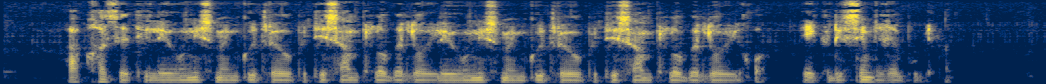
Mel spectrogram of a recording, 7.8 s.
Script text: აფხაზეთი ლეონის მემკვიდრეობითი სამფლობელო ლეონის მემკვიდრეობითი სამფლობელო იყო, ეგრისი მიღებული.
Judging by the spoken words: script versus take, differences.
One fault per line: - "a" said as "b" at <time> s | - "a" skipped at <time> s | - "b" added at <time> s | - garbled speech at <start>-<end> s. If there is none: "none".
none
